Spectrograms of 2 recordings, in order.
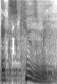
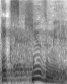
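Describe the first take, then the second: No difference in how they are said.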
